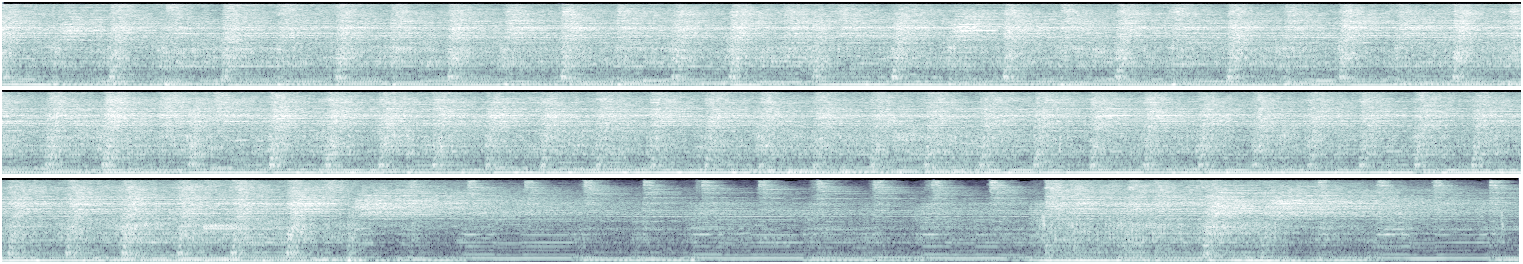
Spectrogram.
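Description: Rock band playing live and loud with electric guitars, bass guitar and drum kit. About seventeen seconds in the full band drops out into a quieter, sparser break of short rhythmic stabs, with one brief fuller burst near the end.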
